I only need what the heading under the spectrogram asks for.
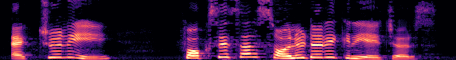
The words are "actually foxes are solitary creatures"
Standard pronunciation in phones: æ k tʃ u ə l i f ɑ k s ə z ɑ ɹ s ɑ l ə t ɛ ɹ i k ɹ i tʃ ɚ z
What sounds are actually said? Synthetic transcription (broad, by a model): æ k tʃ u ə l i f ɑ k s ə s ɑ ɹ s ɑ l ə t ɛ ɹ i k ɹ i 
